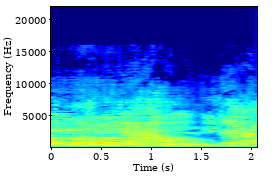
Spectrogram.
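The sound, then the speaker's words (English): Booing from an audience at a church Bible lesson, many overlapping voices sustaining a loud, wavering drone for about two seconds. “Short and sweet boo. You can't be booing for 10 seconds.”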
